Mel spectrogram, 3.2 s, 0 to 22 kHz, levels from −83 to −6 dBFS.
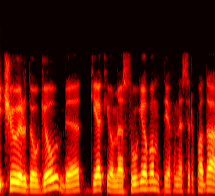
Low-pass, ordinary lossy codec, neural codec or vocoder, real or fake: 7.2 kHz; Opus, 24 kbps; codec, 16 kHz, 2 kbps, X-Codec, WavLM features, trained on Multilingual LibriSpeech; fake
